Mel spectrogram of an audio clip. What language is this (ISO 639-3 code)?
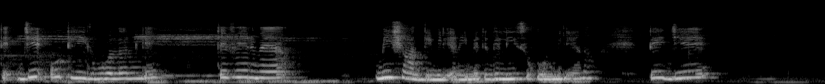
doi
